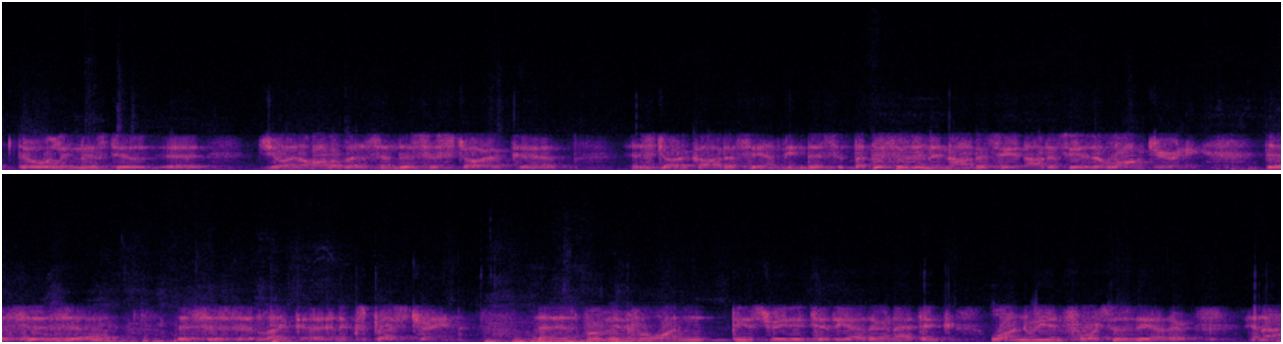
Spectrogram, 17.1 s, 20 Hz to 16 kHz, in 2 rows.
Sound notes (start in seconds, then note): 8.1 laughter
